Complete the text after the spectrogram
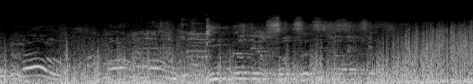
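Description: Riders scream and shriek with excitement.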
